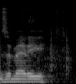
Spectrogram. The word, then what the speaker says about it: Tzameti: It's called 13 Zemedi. It's spelled T-Z-A-M-E-T-I.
